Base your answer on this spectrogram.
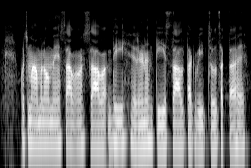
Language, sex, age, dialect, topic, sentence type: Hindi, male, 25-30, Garhwali, banking, statement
